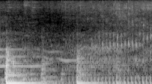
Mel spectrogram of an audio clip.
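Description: Barongan procession music: two deep, ringing percussion strikes about a second apart as the melody before them fades.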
